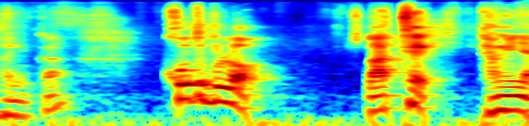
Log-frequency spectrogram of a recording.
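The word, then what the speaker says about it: LaTeX: 블록 렌더링 가능해진 거고 라텍 가능해진 거고 이거 이제 영어쟁이 분들한테 라텍스 아니고요. 라텍스 아니야. 이건 기술적 용어기 때문에 라텍이라고 읽어요. 라텍 tx가 테크라고 발음이 되는 거야. 라텍이라고 읽는 겁니다.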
